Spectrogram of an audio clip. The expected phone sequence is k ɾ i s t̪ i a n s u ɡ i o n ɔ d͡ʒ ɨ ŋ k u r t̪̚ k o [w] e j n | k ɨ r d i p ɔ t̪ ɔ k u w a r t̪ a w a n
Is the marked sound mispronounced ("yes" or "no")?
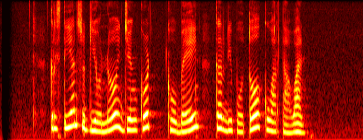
yes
